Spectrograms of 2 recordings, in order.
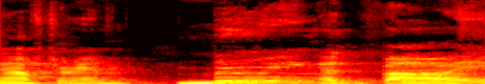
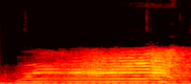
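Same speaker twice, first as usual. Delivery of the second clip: high quack; a tired duck's quack; 14 semitones higher, 3 dB quieter than usual. Acted. Duck answers.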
